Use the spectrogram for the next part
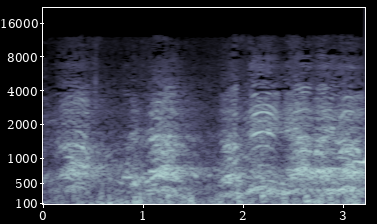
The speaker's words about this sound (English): With brooms on their shoulders, crowds chanted as they marched to work. We'll pay with our blood and soul for the sake of Beirut, they shout.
